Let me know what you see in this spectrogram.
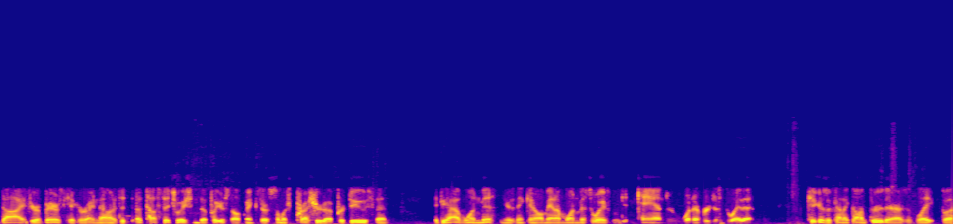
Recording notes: called in to talk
